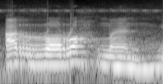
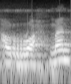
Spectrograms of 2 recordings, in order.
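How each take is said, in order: First: The ra sound is said twice. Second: The ra sound is said only once. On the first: "kalau nyebut huruf ra dia double" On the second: "bukan dibaca ar-rahman"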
